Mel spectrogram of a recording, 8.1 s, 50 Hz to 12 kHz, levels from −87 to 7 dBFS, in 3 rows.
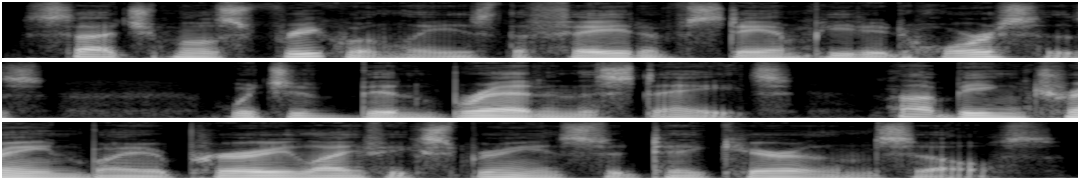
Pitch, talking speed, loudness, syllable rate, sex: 105 Hz, 215 wpm, -19 LUFS, 5.8 syllables/s, male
